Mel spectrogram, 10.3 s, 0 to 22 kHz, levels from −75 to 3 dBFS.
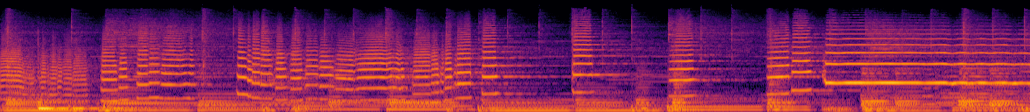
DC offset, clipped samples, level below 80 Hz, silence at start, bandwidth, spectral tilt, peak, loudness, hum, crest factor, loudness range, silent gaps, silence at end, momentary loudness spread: under 0.1%; under 0.1%; -28 dBFS; 0 s; 16.5 kHz; -3.5 dB/octave; 0 dBFS; -14 LUFS; none; 14 dB; 5 LU; none; 0 s; 13 LU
